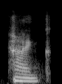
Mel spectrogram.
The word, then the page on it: hank: Indian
